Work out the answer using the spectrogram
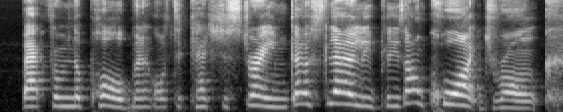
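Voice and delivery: everyday London accent throughout. Asked to say her lines again in Londonese; London accent. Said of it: "Can you say that in Londonese?".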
